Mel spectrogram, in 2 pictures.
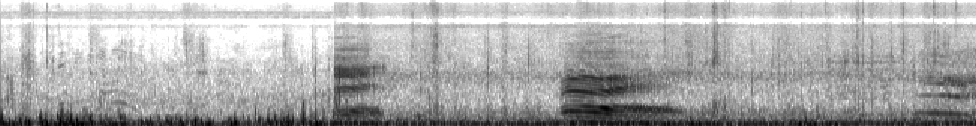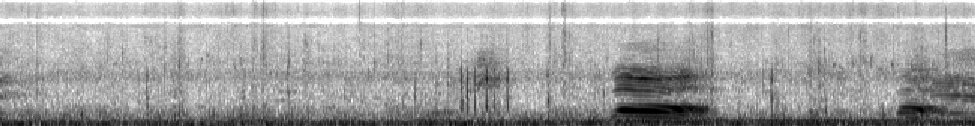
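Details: Several cows heading to a rural field moo in turn, long harmonic-rich lowing calls over a low rumbling background.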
